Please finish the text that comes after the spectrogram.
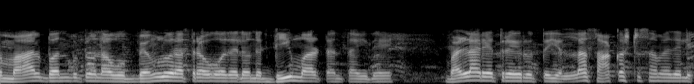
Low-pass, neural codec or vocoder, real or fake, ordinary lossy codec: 5.4 kHz; vocoder, 22.05 kHz, 80 mel bands, Vocos; fake; none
